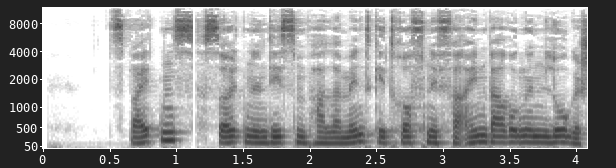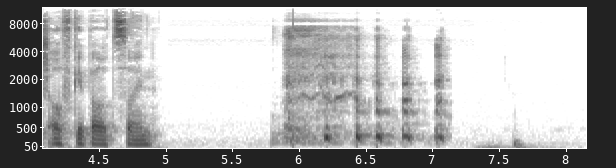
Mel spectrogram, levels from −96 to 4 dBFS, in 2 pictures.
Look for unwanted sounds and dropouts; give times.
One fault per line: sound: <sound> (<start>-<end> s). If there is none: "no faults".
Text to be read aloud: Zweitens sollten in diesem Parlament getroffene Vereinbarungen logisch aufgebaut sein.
sound: dropout (1.1-1.1 s)
sound: laugh (5.8-7.1 s)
